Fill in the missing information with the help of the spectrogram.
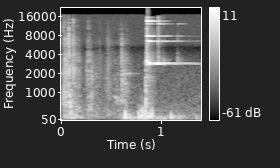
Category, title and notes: Sound effects > Objects / House appliances
entrance open1
Entrance door being opened with a bell ring. Recorded with my phone.
bell, chime, door, open, opening, ring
